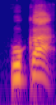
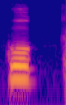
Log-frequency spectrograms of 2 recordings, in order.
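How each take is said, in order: First: The middle k sound is short and single. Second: The middle k sound is held and doubled. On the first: The speaker calls it wrong. "ఇది కుక్క కాదురా నాయన కుక" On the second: The speaker calls it right. "ఒత్తు పలికితాము అప్పుడు కుక్క"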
